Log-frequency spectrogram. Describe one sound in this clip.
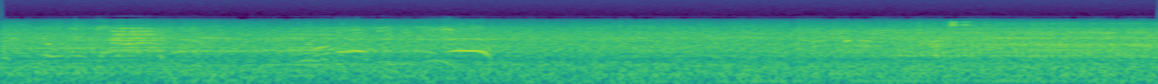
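A steady outdoor hubbub of distant voices fills the air.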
